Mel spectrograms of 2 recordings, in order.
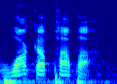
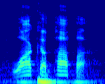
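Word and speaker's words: whakapapa: book and the name of the word is Waka Papa all right and it's spelled wh Ka a p a PA a Waka Papa it's a fun word to say uh but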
